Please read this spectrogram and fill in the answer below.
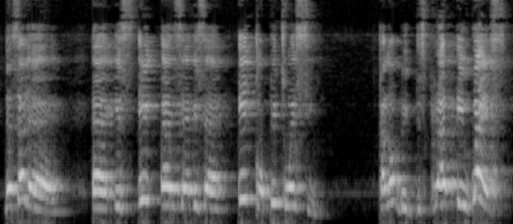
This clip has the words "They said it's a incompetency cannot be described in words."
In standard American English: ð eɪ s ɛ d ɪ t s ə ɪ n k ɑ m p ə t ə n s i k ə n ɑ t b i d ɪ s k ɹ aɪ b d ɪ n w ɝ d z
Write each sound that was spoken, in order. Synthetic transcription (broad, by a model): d eɪ s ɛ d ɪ s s ə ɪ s k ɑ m p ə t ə n s i k ə n ɑ t b i d ɪ s k ɹ aɪ b d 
